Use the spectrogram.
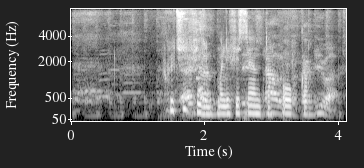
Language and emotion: Russian, neutral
